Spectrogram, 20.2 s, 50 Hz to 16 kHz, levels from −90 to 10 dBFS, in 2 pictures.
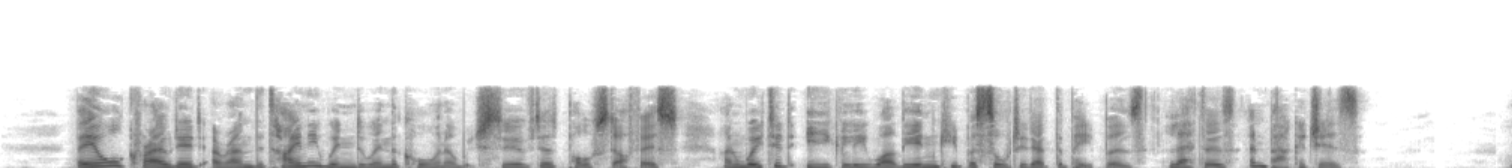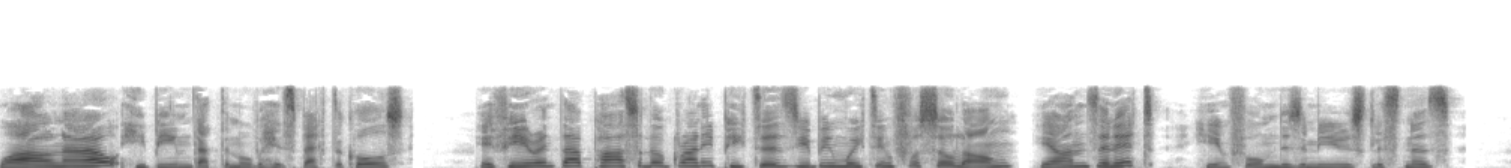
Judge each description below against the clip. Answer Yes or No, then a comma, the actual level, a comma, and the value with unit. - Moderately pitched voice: No, high, 235 Hz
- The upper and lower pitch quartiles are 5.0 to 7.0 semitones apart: No, average, 4.6 semitones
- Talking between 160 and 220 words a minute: Yes, average, 170 wpm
